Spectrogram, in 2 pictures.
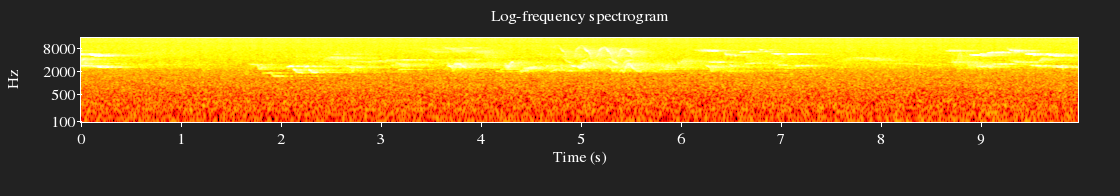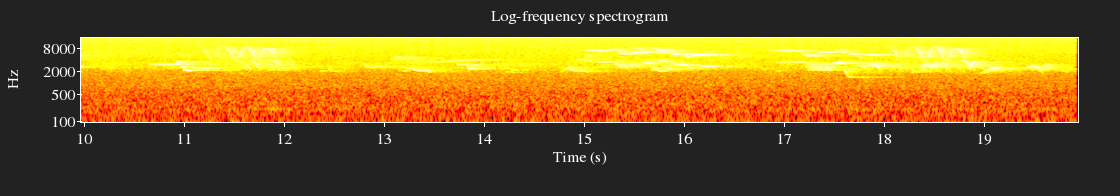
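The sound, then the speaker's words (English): A small bird that collects bugs on tree trunks calls repeatedly in high, thin chirps and twittering phrases over a steady low background rumble like wind or traffic, with no talking. “So if you look for a small bird following that pattern, you can find and see the bird.”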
